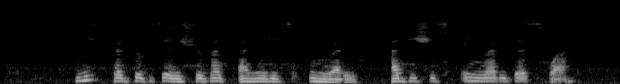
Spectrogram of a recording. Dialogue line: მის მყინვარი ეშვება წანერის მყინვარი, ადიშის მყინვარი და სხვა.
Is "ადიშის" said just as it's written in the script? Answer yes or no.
yes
